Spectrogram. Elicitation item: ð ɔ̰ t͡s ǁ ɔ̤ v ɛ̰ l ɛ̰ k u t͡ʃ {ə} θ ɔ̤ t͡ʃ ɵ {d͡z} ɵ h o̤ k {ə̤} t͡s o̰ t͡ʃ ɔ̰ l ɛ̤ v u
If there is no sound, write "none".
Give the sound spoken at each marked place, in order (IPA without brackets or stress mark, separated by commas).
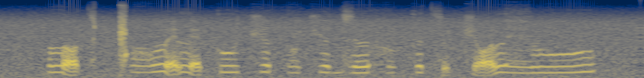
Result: ɵ, d͡z, ə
